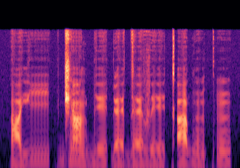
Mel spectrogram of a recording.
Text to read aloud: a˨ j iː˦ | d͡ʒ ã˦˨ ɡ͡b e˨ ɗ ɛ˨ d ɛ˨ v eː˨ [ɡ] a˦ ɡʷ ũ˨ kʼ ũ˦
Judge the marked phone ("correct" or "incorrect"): incorrect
